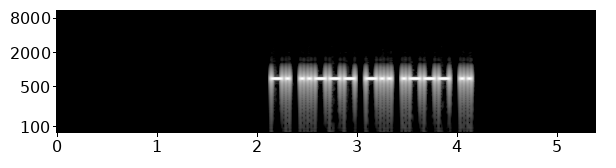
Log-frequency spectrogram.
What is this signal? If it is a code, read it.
Morse code, heard as a keyed tone, about 33 wpm, 700 Hz. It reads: N2DJI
